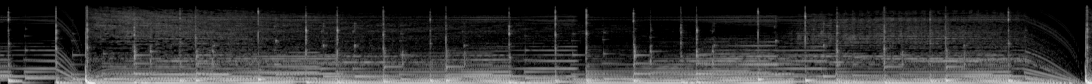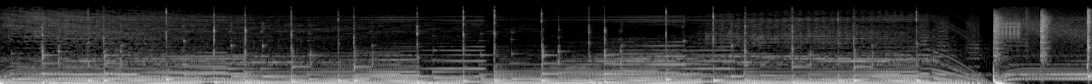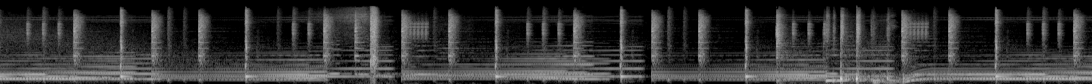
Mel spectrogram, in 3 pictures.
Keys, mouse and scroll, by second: 0.0 middle click, 0.4 shift+middle drag, 0.6 Tab, 0.7 middle click, 1.2 2, 1.4 click, 2.6 x, 3.2 middle click, 3.7 click, 5.5 s, 6.4 scroll down 2, 6.5 Tab, 6.6 alt+a, 6.7 middle click, 7.2 click, 7.4 scroll down 1, 7.5 alt+a, 7.6 scroll up 2, 7.7 scroll down 1, 7.8 middle click, 8.1 KP_1, 8.5-8.9 scroll up 2, 8.8 shift+middle click, 8.9 click, 9.0 Tab, 9.5 3, 9.6 alt+z, 9.8 click, 10.0 alt+z, 10.7 shift+d, 11.1 p, 11.5 Tab, 11.6 alt+a, 11.7 click, 12.1 s, 12.6 Tab, 12.7 alt+a, 12.9 Tab, 13.0 alt+a, 13.1 shift+middle click, 13.2 scroll up 2, 14.8 scroll down 1, 14.9-15.3 scroll up 1, 15.6 click, 16.7 shift+middle click, 16.8 scroll up 1, 16.9 Tab, 17.0 alt+z, 17.5 click, 18.5 scroll up 2, 18.7 a, 19.3 s, 19.4-19.9 scroll up 2, 19.5 shift+middle click, 20.2 click, 20.6-21.5 scroll up 2, 21.8 3, 22.1 /, 22.3 middle click, 22.4 alt+z, 22.6 middle click, 22.7 x, 23.1 middle click, 23.4 click, 23.5 middle click, 23.8 i, 24.1-24.4 scroll down 1, 24.4 Tab, 24.7 ctrl+3, 25.0 right click, 25.2 alt+a, 25.3 click, 25.5 Tab, 25.9 i, 26.3 Tab, 26.5 alt+a, 26.5 middle click, 26.7 click, 26.7 scroll up 2, 26.8 Tab, 27.0 middle click, 27.3 ctrl+r, 28.0 click, 29.0 ctrl+r, 29.6 click, 31.2 3, 31.3 click, 32.2 i.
